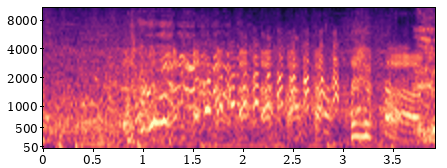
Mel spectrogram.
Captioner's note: everyone laughs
